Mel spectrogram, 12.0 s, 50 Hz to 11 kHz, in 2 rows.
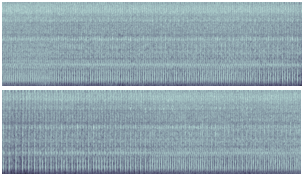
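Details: Repaired OS FS-48 Surpass four-stroke glow engine (blown-out crankcase repaired) on stand, seeking peak RPM on the given prop: high-pitched, steady, strong buzz at high revs, no bearing rumble or grinding; mixture richened after knocking. Normal running.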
